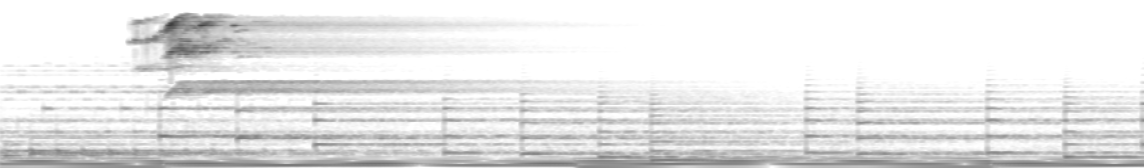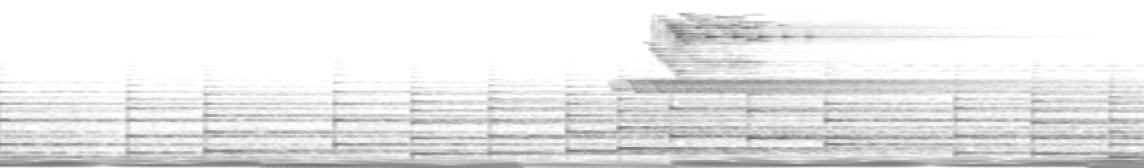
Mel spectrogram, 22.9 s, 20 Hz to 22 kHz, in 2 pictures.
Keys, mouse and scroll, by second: 0.2 click, 1.3 ctrl+d, 1.8 click, 7.7-9.9 drag, 21.4 alt+scroll up 1, 21.9-22.3 alt+scroll down 1, 22.3-22.6 alt+scroll up 1.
